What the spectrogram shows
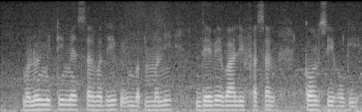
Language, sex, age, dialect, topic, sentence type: Magahi, male, 18-24, Western, agriculture, question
